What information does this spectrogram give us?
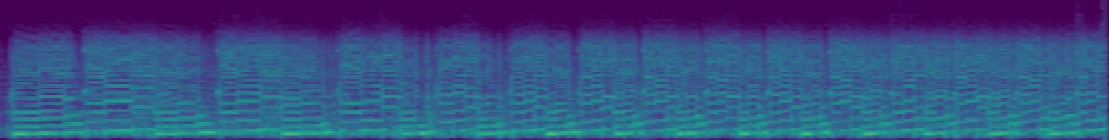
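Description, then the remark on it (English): An electric guitar with a distorted, effects-laden tone plays a steady hammer-on exercise using fingers one, two and four, a fast repeating pattern of legato notes cycling over and over at an even, loud level with no talking. “So, again, you could do this uh, hammer on exercise.”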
